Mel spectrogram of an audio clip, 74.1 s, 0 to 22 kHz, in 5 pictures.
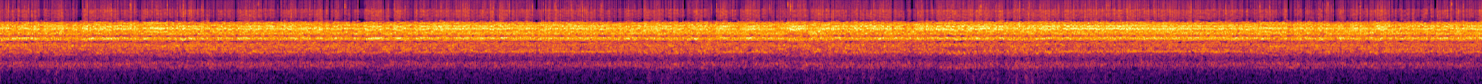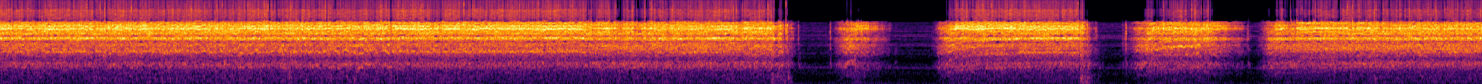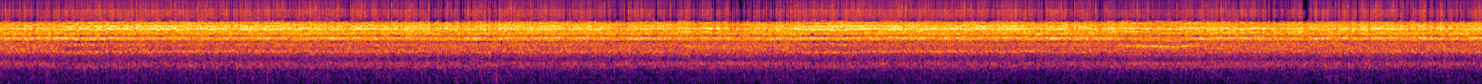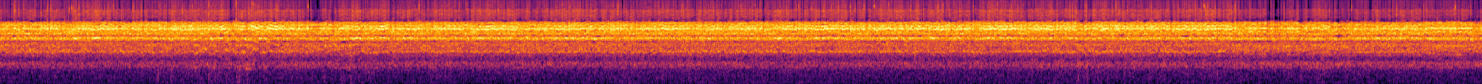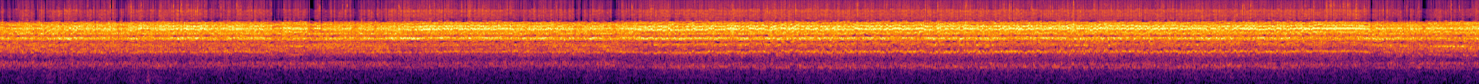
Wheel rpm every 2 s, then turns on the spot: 230, 230, 230, 230, 230, 240, 220, 230, 230, 230, 220, 60, 150, 100, 220, 230, 230, 230, 220, 230, 220, 230, 230, 230, 240, 230, 240, 230, 220, 230, 230, 230, 230, 210, 210, 210, 220.
none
